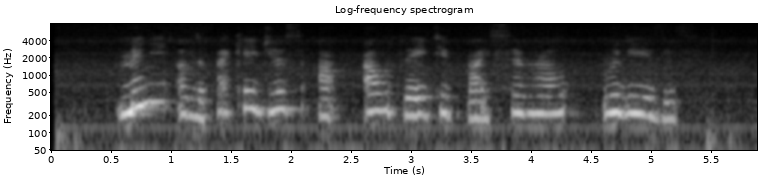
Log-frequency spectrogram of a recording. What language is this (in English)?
English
